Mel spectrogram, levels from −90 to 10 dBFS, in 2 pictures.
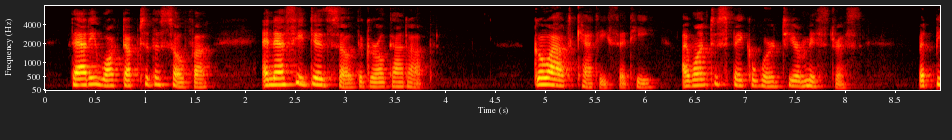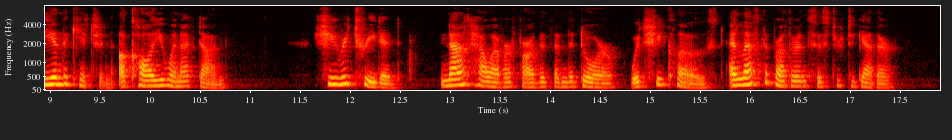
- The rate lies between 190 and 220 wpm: Yes, average, 195 wpm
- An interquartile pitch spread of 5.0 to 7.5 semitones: Yes, wide, 5.4 semitones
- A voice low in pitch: No, medium, 185 Hz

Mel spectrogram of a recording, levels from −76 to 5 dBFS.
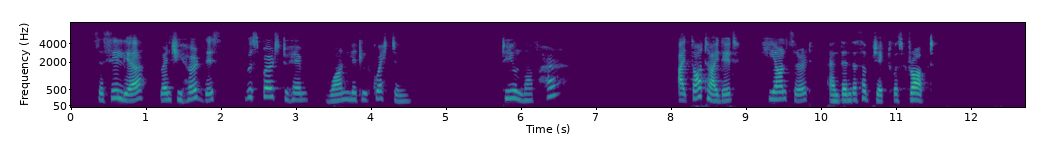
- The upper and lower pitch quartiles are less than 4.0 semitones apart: No, average, 4.3 semitones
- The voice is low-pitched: No, high, 195 Hz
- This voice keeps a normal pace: No, slow, 125 wpm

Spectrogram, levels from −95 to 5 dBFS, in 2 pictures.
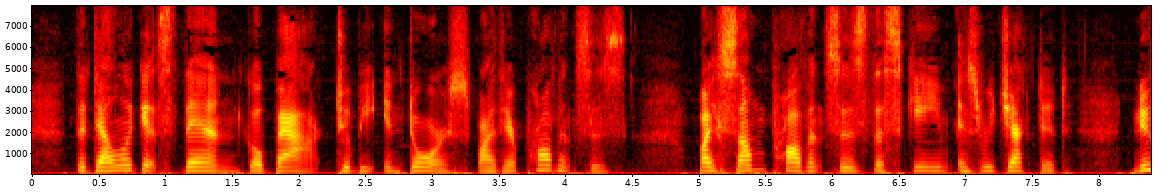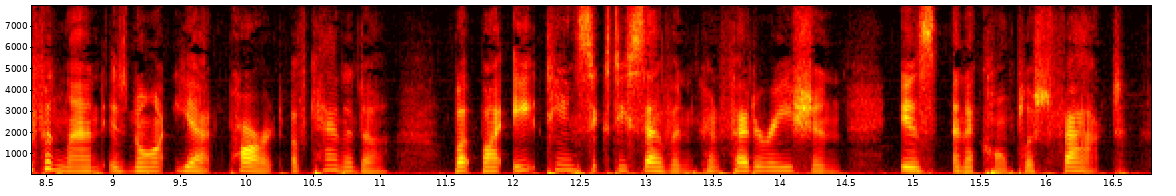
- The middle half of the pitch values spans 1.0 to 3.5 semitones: Yes, average, 2.7 semitones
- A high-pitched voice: Yes, high, 195 Hz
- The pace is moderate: No, slow, 120 wpm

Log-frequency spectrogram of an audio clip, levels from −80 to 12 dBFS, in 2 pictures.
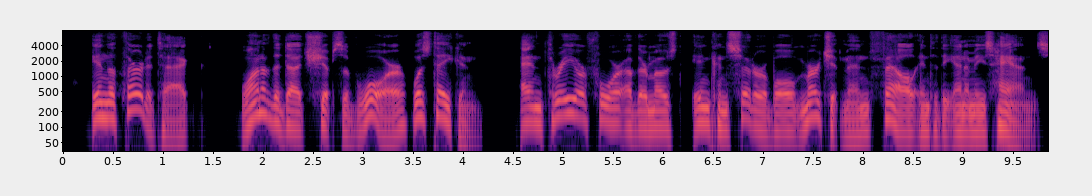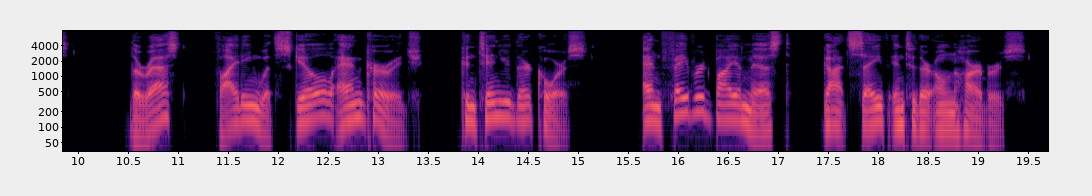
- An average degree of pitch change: No, wide, 7.4 semitones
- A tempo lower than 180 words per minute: Yes, average, 145 wpm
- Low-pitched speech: Yes, low, 125 Hz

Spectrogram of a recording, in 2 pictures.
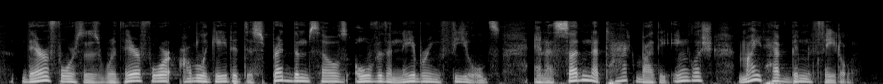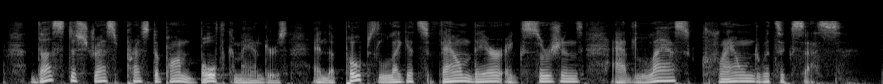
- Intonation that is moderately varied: No, wide, 5.8 semitones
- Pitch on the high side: No, low, 130 Hz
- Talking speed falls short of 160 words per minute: Yes, average, 140 wpm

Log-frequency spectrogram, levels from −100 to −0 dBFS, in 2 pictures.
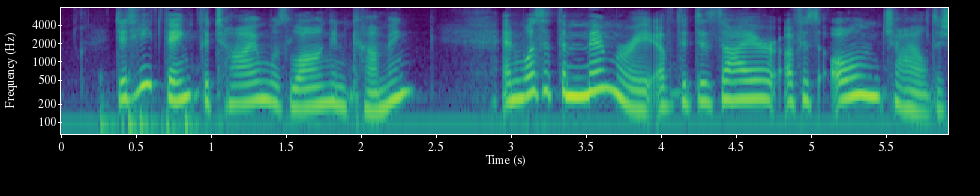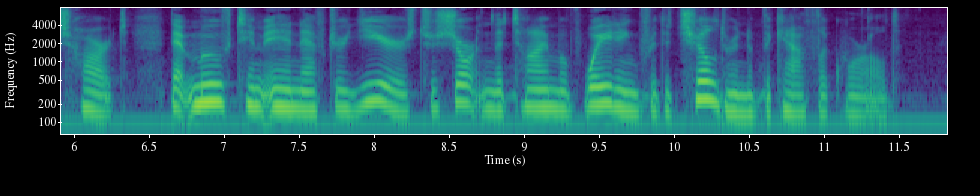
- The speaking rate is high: Yes, fast, 210 wpm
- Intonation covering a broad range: Yes, wide, 6.4 semitones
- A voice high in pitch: Yes, high, 200 Hz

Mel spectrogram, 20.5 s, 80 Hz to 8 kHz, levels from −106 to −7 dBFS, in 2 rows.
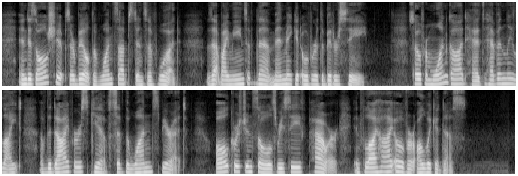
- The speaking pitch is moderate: Yes, medium, 155 Hz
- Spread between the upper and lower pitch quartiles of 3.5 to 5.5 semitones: No, average, 2.8 semitones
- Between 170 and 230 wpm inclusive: No, average, 140 wpm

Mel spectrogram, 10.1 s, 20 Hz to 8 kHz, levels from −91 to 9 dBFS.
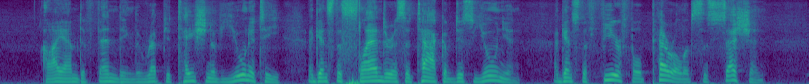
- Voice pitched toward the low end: Yes, low, 125 Hz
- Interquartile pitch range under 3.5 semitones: No, average, 3.8 semitones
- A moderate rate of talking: No, slow, 115 wpm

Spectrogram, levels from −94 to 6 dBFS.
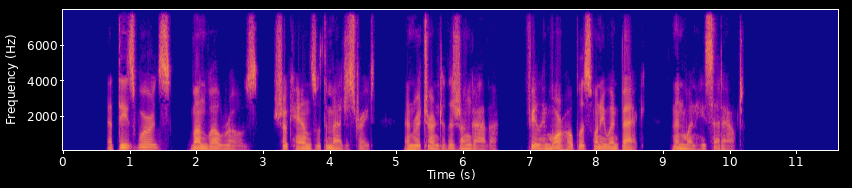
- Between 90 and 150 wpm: Yes, average, 140 wpm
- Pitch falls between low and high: No, low, 100 Hz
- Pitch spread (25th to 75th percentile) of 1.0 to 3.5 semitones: Yes, average, 3.2 semitones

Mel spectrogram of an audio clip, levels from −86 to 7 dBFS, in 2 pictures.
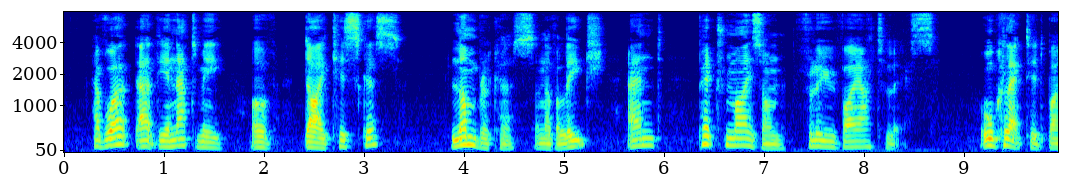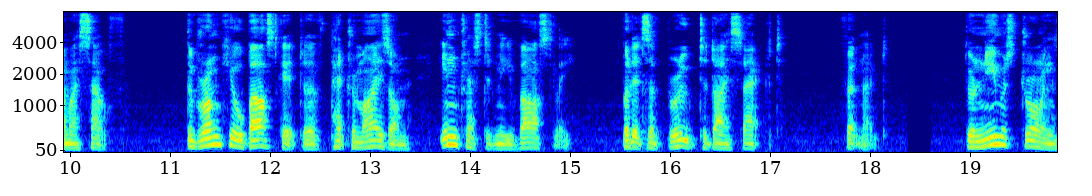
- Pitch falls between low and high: No, low, 120 Hz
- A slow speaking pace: Yes, slow, 100 wpm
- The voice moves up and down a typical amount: No, wide, 6.2 semitones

